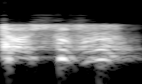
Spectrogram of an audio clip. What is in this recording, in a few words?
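Japanese bailout mood low; War Thunder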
